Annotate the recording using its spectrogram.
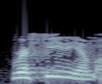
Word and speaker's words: Rephidim: It says, the Amalekites came and attacked the Israelites at Rephidim. That's a really hard word. That's it. Who said that? You. Say it again. Rephidim.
